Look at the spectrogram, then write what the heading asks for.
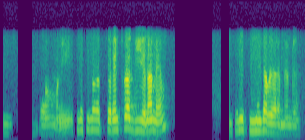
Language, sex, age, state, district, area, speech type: Bodo, male, 30-45, Assam, Kokrajhar, rural, conversation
